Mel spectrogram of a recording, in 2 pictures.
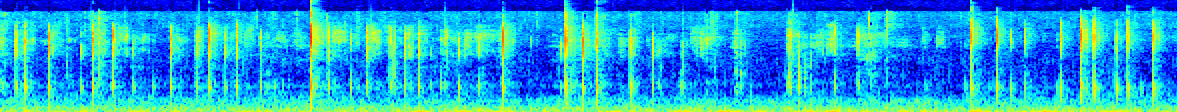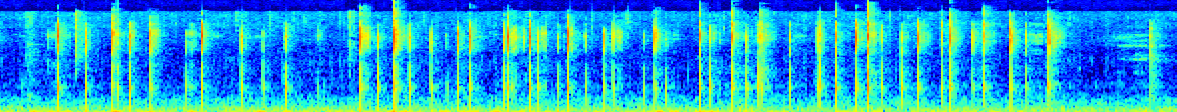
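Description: Rapid, irregular tapping on a plastic object produces a dense stream of short, dry, bright clicks with almost no ring. The clicks sit over a steady low background rumble.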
